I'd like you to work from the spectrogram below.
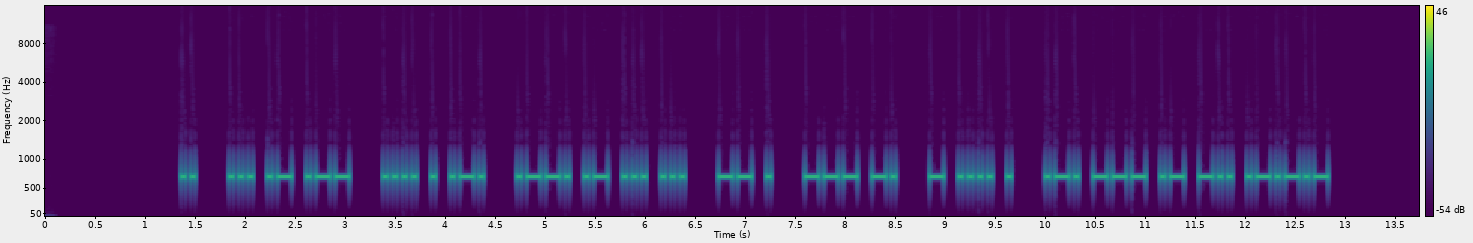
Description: Morse code, heard as a keyed tone, about 25 wpm, 700 Hz. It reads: I SAW HER PASS ME ON THE ROAD.
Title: Sentences from Top 1000 Words - Review Part 2 - 25wpm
